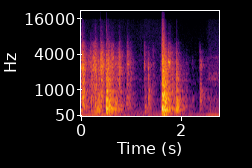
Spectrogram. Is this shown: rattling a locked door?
yes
